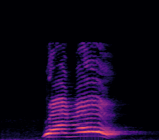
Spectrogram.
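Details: Indian hill myna, a talking bird mimicking human speech: a single drawn-out, voice-like utterance about a second long, rising then falling in pitch with rich tonal harmonics, in a quiet room.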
